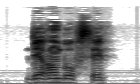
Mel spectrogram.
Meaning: to no longer reimburse
- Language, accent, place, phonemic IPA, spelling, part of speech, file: French, France, Lyon, /de.ʁɑ̃.buʁ.se/, dérembourser, verb, LL-Q150 (fra)-dérembourser.wav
